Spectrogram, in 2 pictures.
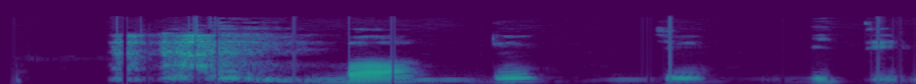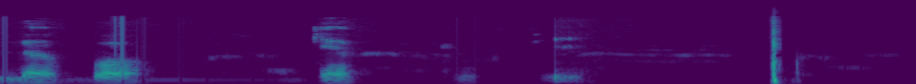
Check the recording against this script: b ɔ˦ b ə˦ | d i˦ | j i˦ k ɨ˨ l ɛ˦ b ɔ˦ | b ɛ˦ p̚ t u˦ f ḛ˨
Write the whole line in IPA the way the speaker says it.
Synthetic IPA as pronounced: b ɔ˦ d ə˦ | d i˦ | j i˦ t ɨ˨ l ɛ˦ b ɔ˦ | ɡ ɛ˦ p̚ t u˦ f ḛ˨

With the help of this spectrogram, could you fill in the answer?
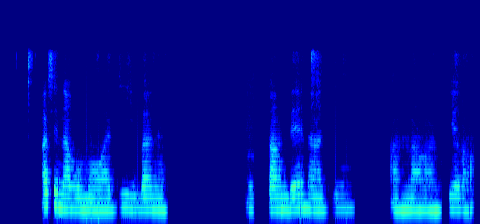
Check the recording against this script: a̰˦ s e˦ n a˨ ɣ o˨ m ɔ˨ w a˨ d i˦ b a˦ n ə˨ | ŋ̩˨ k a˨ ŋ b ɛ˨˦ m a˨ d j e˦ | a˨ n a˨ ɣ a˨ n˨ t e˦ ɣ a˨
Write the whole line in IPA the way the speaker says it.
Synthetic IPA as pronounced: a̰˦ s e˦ n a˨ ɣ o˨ m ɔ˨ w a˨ d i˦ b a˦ n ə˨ | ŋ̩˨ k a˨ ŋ b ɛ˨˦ n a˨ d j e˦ | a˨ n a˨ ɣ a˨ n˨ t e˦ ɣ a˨

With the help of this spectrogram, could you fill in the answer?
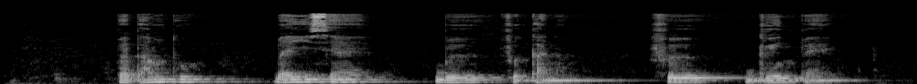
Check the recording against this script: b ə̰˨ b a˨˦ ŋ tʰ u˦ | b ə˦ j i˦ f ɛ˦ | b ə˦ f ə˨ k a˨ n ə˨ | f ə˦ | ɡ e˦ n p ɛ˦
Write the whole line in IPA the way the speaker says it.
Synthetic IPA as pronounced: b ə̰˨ b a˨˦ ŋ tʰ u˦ | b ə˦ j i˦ s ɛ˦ | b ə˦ f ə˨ k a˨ n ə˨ | f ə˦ | ɡ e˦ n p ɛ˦

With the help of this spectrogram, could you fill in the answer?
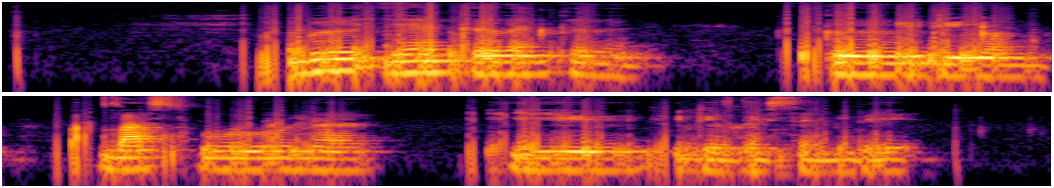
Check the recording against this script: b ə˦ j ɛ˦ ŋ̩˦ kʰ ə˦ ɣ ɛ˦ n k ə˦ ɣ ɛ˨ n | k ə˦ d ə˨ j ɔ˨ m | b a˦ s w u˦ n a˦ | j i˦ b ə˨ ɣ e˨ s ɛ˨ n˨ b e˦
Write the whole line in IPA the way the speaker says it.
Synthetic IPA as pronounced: b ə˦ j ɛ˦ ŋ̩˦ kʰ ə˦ ɣ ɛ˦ n k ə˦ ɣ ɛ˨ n | k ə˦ d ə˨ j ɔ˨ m | b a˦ s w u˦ n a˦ | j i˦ d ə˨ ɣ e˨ s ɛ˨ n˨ b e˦

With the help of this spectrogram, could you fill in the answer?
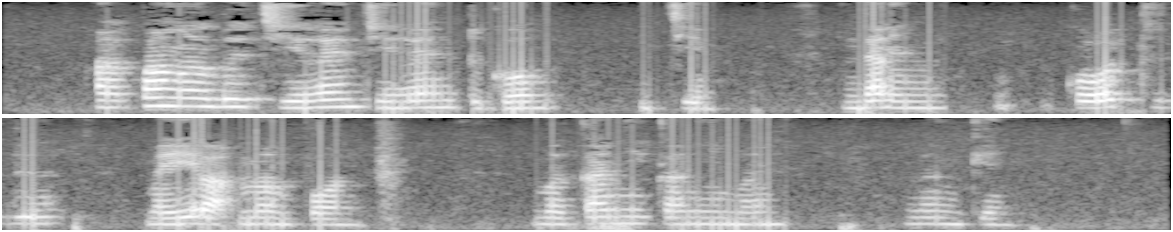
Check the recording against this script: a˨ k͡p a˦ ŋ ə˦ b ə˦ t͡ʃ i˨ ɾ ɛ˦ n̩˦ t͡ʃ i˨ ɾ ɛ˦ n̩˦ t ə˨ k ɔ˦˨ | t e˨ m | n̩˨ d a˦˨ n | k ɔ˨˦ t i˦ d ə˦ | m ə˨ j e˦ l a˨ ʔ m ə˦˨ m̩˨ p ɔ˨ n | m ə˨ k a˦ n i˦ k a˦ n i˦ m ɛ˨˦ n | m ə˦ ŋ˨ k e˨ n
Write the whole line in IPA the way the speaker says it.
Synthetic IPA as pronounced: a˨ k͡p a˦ ŋ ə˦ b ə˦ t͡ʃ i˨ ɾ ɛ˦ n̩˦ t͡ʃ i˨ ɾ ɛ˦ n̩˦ t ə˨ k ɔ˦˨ | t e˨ m | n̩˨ d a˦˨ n | k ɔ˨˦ t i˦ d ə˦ | m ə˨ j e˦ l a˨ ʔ m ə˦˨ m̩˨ p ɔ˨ n | m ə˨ k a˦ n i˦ k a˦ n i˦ m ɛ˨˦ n | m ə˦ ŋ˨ k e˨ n

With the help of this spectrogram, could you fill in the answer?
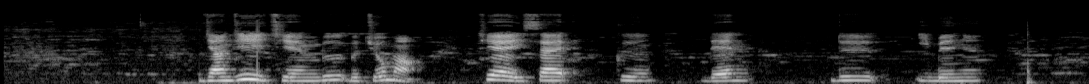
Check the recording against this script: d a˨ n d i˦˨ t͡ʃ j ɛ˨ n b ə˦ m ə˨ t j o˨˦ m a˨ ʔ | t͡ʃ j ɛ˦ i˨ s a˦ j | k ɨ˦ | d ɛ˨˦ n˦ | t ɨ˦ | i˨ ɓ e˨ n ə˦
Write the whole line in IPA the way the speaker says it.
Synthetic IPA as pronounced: d͡ʒ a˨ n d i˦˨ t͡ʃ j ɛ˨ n b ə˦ b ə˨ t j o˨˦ m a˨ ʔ | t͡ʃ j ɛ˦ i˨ s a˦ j | k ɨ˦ | d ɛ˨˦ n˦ | d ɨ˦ | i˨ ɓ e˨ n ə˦

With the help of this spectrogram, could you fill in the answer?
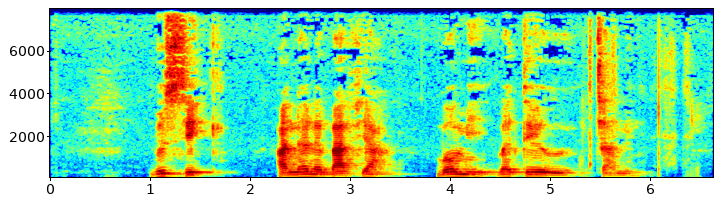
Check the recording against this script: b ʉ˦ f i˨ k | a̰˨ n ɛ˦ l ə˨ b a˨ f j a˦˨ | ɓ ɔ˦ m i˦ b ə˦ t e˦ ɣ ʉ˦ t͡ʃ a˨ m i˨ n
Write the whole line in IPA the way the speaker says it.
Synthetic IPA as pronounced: b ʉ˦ s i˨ k | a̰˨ n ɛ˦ l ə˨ b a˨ f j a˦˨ | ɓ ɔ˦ m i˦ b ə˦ t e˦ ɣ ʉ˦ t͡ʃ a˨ m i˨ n

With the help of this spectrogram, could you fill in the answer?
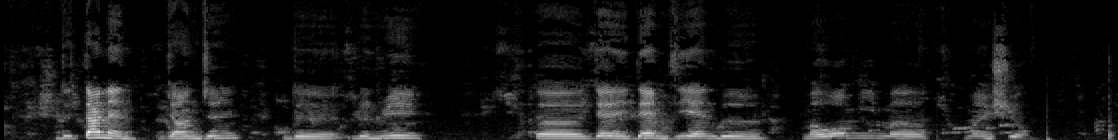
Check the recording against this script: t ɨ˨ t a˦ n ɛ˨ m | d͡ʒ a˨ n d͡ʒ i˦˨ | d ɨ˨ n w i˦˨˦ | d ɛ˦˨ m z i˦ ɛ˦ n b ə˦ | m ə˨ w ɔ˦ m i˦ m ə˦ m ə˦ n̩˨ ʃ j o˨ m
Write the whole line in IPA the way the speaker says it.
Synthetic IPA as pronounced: d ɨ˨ t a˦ n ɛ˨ n | d͡ʒ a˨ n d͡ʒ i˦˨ | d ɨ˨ n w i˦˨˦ | d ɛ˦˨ m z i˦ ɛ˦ n b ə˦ | m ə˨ w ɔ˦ m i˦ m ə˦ m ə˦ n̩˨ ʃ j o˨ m

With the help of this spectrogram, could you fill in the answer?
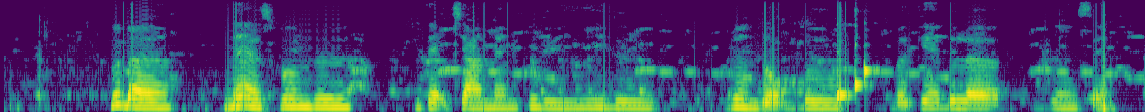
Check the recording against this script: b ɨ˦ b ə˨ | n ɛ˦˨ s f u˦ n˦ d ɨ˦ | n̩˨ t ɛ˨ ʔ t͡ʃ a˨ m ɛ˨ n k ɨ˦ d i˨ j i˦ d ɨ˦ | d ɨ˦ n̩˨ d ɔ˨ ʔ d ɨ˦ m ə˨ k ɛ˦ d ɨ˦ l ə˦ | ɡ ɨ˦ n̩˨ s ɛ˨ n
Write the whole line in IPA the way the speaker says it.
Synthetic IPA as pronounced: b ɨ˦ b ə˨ | n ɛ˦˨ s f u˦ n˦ d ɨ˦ | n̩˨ t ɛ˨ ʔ t͡ʃ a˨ m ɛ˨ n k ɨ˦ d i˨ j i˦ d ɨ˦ | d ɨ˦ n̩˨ d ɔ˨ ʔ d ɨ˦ b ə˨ k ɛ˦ d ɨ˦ l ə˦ | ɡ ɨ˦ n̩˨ s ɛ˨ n

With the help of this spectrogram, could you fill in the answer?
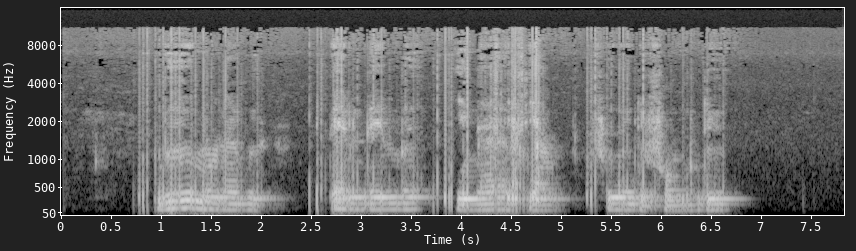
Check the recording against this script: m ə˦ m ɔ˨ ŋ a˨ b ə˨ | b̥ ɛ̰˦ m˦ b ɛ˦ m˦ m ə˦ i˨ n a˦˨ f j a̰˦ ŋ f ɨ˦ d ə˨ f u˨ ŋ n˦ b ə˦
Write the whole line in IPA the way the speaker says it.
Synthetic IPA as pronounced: b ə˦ m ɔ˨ n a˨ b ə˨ | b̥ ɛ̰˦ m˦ b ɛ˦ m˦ b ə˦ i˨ n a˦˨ f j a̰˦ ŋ f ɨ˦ d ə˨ f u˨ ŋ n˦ d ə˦

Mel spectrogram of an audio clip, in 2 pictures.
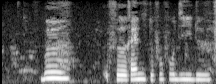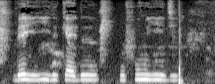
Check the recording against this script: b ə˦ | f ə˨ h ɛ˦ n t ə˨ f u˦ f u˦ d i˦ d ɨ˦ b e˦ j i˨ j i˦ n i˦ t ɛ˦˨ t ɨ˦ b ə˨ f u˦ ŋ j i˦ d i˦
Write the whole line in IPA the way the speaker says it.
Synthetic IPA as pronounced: b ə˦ | f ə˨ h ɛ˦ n t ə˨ f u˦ f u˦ d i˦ d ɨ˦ b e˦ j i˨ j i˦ d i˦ k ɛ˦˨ d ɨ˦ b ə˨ f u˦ ŋ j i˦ d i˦

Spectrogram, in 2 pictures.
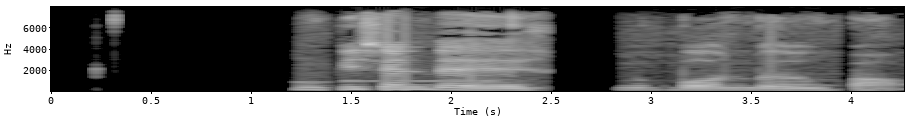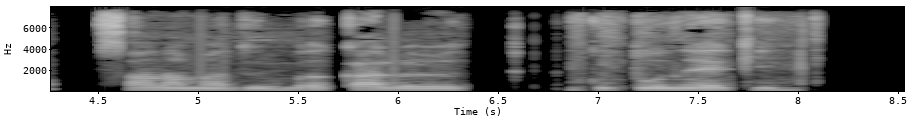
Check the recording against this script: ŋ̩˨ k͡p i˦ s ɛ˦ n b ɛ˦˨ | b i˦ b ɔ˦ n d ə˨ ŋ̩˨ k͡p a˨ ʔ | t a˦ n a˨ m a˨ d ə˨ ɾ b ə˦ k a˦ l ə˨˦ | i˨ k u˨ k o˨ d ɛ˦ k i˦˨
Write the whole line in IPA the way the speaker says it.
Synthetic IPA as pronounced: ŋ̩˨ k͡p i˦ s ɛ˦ n b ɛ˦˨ | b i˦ b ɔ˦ n b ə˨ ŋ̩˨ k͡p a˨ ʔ | s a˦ n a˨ m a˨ d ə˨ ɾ b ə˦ k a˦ l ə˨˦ | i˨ k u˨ t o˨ n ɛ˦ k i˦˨

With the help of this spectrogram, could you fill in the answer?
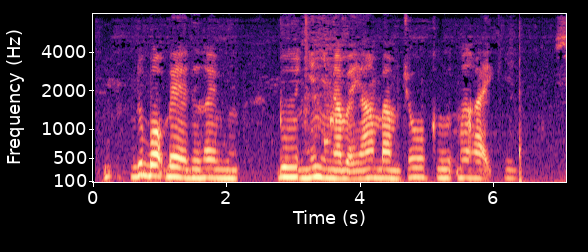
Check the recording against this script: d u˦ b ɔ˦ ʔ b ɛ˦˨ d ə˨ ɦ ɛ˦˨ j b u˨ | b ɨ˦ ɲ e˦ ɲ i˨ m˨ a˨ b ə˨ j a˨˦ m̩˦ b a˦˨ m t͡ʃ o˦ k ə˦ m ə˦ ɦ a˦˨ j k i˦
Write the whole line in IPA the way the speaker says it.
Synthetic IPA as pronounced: d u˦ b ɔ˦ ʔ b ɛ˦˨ d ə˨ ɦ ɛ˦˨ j m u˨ | b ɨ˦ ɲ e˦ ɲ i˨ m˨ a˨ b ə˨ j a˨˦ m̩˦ b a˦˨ m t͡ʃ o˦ k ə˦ m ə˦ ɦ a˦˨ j k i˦

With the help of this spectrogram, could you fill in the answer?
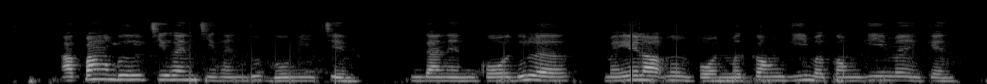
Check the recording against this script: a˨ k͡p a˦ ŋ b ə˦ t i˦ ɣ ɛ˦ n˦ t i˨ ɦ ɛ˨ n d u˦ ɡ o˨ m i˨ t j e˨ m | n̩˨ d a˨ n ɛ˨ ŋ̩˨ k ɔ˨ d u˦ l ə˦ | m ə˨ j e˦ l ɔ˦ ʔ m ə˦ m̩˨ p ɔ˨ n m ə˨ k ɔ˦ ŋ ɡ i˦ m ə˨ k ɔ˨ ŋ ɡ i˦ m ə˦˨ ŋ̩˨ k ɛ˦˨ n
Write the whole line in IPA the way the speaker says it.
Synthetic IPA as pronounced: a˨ k͡p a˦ ŋ b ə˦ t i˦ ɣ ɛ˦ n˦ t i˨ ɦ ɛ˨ n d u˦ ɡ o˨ m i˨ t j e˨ m | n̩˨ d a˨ n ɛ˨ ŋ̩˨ k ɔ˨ d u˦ l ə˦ | m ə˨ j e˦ l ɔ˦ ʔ m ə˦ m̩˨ p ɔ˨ n m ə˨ k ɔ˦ ŋ ɡ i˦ m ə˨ k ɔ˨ ŋ ɡ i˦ m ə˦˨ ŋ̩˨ k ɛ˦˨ n

